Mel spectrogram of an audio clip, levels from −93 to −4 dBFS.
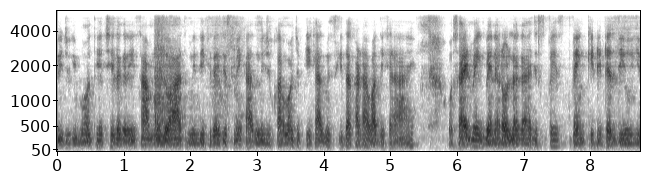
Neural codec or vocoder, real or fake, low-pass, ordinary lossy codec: vocoder, 22.05 kHz, 80 mel bands, HiFi-GAN; fake; 5.4 kHz; none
